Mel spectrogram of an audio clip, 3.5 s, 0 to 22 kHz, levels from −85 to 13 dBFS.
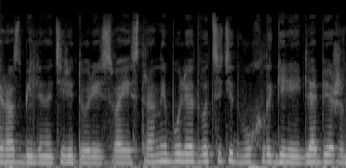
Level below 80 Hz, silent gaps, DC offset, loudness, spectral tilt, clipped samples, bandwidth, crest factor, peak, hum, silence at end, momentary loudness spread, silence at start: -42 dBFS; none; under 0.1%; -27 LUFS; -6.5 dB/octave; under 0.1%; 15.5 kHz; 16 dB; -10 dBFS; none; 0 s; 4 LU; 0 s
